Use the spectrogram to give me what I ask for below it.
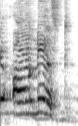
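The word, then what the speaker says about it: honest: Word में बोले थे कि जब उच्चारण करने में साउंड क्या आ जाए, वॉवेल साउंड आ जाए, तो आर्टिकल एन का भी प्रयोग करते हैं। इसको पढ़ेंगे ऑनेस्ट। क्या पढ़ेंगे? ऑनेस्ट।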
